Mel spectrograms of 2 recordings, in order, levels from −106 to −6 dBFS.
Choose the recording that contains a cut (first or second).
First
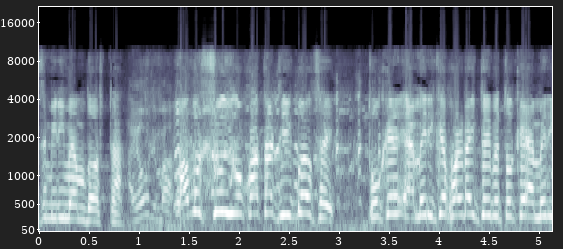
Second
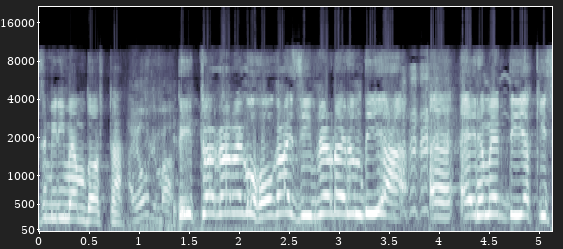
second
